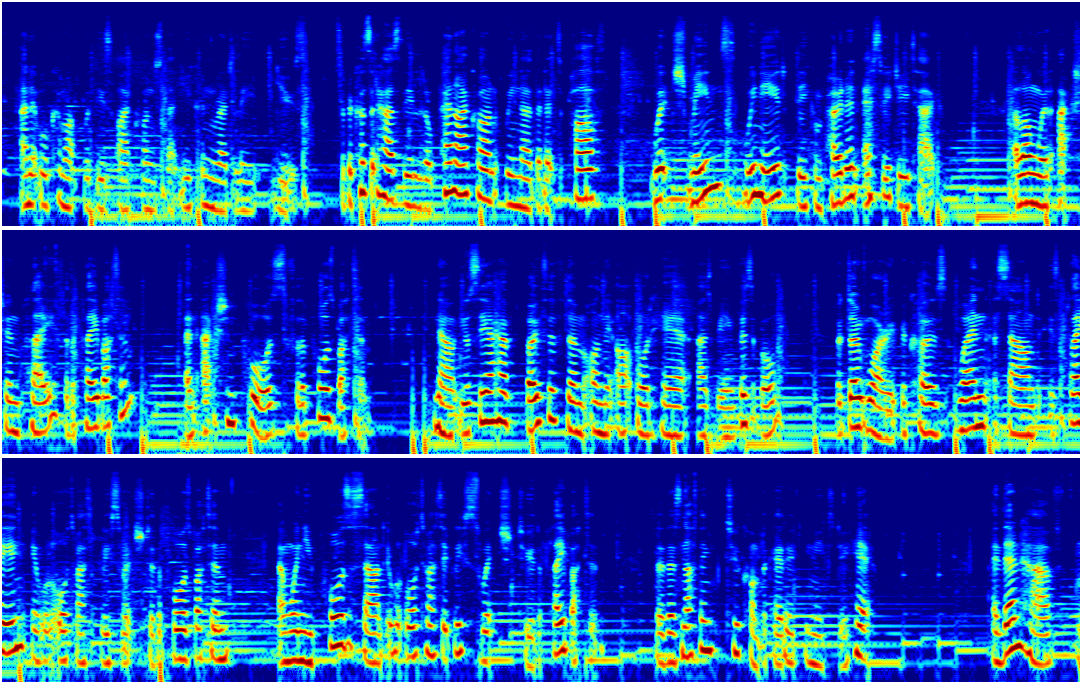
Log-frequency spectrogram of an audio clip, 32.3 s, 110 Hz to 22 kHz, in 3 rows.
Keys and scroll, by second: 1.9 super+y.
